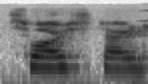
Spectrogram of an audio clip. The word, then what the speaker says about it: Schwarzschild: So, the radius, Schwarzschild radius, I guess.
